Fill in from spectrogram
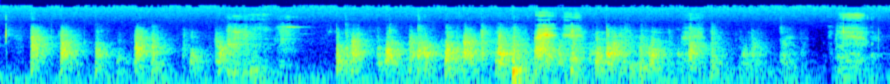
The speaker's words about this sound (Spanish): Un momento. Voy a abrir la puerta.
